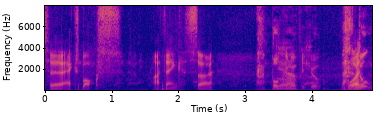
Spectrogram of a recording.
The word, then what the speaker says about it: Boku: It's BOKU.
